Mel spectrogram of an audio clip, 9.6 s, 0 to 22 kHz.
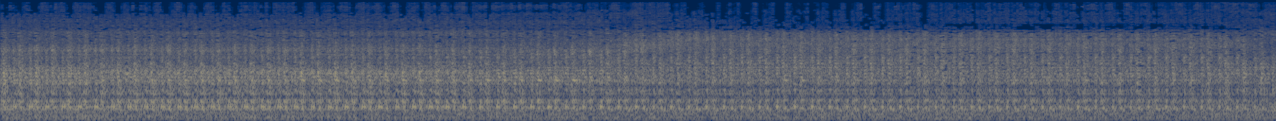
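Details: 2005 Range Rover with BMW M62-family V8 at idle: timing chain rattle, a fast steady metallic rattle about four times a second. Timing fault persisted after replacing VANOS, chain and tensioners; oil-filter debris clogged the two check valves feeding the VANOS.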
